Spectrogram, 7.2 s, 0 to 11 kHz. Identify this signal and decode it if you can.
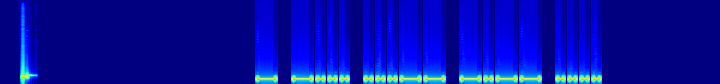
Morse code, heard as a keyed tone, about 20 wpm, 700 Hz. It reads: TB3YH
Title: DXCC-100 Call Signs - 5 Characters - 20wpm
